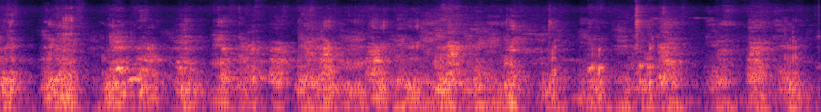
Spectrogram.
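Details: White pigs on a farm in Amdabad, Hooghly district, India, in the morning: continuous loud, rough grunting and snorting from several animals, pulsing in overlapping waves throughout.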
